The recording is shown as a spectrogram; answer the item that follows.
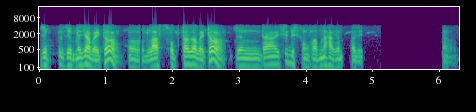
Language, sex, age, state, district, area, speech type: Bodo, male, 30-45, Assam, Kokrajhar, rural, conversation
